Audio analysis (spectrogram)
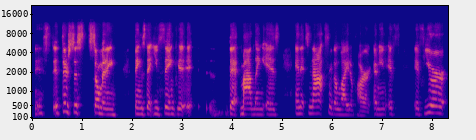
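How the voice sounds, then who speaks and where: A woman's voice: mid-range voice, pushed and bright. A woman in her forties, guest in a casual interview, talking in a chatty, rambling way with frequent laughs. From Michigan. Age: 40s. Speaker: interview guest, modeling agency owner.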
